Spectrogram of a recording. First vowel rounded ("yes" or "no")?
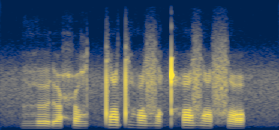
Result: no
